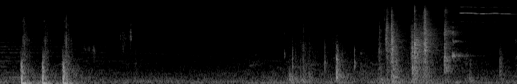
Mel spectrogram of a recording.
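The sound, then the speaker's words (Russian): Knocking on a door in a film scene: three quick, sharp raps at the start, then a quieter stretch and a further cluster of louder thuds and clatter near the end. “Они начинают целоваться, но в дверь стучит кто-то.”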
